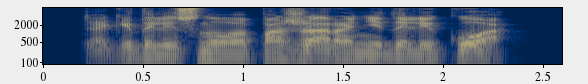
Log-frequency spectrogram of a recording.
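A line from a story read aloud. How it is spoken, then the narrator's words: Grumbling. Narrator (Russian): проворчал Скайлер Тысяча Лиц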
